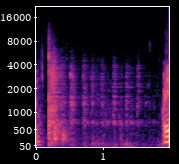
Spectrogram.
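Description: A cordless hammer drill (Flex 24V) set down on a wooden stump: a short knock, then faint handling clicks and a faint steady hum.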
